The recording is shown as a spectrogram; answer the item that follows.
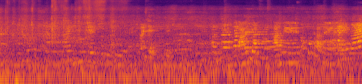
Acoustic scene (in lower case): cafe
